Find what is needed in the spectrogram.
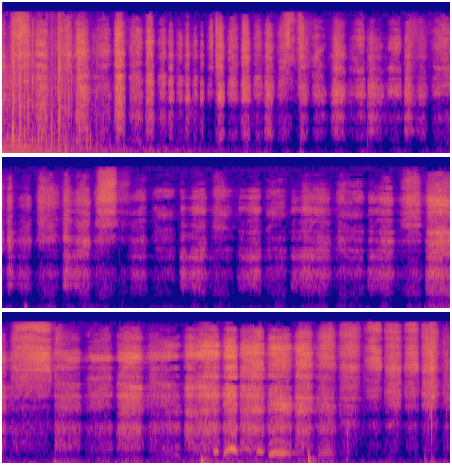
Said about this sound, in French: Je m'étais entravé, échappant de justesse à l'effondrement du couloir. Tétanisé, je reprenais peu à peu mon souffle.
